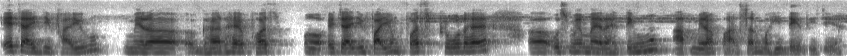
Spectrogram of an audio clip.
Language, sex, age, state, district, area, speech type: Hindi, female, 60+, Madhya Pradesh, Jabalpur, urban, spontaneous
